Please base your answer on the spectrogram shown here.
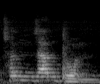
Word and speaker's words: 천산돈: 왜 조인배 같은 이렇게 얘기하냐면 이게 천산둔이라는 것이 원칙적으로 이거 돈이라고 읽어야 돼요. 근데 이것이 이제 변해가지고 둔이라고 읽더라고요. 천산돈.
